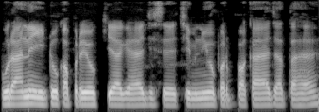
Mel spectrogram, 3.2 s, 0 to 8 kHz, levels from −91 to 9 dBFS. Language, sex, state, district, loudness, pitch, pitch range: Hindi, male, Uttar Pradesh, Ghazipur, -15 LUFS, 130 Hz, 125-130 Hz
